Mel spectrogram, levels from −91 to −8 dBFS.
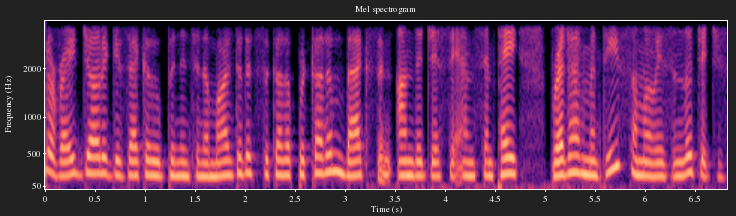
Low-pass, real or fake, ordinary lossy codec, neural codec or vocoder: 3.6 kHz; fake; none; codec, 16 kHz in and 24 kHz out, 0.4 kbps, LongCat-Audio-Codec, two codebook decoder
